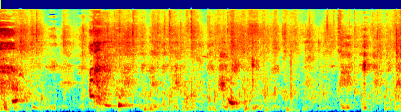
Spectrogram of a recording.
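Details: Pug giving short whimpers and yips in brief bursts through about five seconds, with snuffling and rustling noises in between.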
